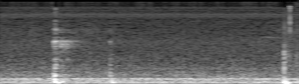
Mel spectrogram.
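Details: Two soft, short coughs over low room hum.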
